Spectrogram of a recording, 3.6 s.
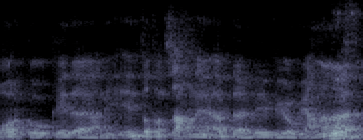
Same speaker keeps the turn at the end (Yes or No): Yes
